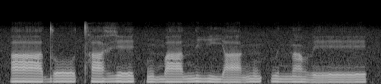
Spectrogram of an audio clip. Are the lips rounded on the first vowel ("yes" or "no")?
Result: no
